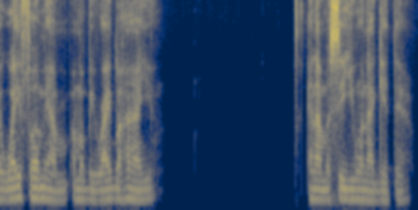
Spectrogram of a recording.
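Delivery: low, soft, tender farewell; calm promise. Retold or imitated. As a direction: imitate a composed grandfather's goodbye. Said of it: "the man was so calm".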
